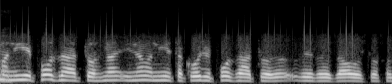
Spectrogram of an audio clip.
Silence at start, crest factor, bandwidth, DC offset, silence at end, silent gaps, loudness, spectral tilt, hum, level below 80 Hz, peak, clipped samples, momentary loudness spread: 0 s; 12 dB; 8.6 kHz; under 0.1%; 0 s; none; -16 LUFS; -8.5 dB/octave; none; -62 dBFS; -4 dBFS; under 0.1%; 4 LU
